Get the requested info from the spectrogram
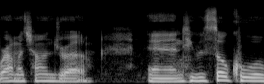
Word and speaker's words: Ramachandra: So Ramakhandra is a Hindu deity. It's pronounced Ramachandra in like the original text, but he has his own sort of, he has like an entire anthology of like stories and like mythical lessons and stuff.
